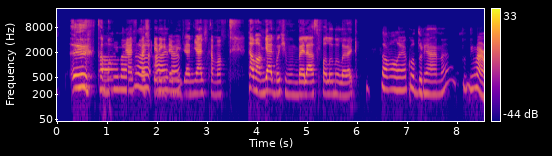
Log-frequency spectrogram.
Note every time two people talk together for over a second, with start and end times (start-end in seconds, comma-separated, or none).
0.8-2.6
